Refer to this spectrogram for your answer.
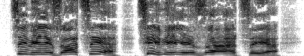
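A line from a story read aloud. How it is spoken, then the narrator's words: Hysterical laughter. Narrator (Russian): истерически захохотал Хок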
